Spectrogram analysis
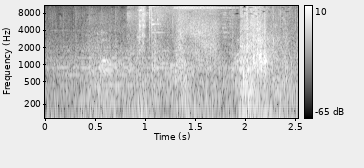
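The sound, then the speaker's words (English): Autocannons fire in a video game, producing a few heavy booming blasts and crashing impacts over a dense rumbling background. “Oh! The autocannons! Oh, this is good. This is like some Warhammer 40k shit.”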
